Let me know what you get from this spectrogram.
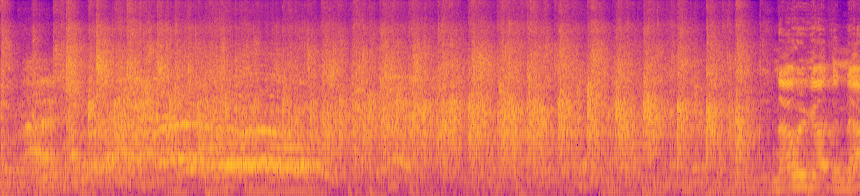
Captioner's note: clapping & Cheering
